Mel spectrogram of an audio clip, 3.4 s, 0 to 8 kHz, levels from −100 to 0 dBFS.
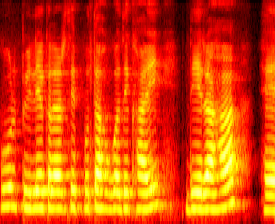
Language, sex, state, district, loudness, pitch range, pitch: Hindi, female, Uttar Pradesh, Jyotiba Phule Nagar, -16 LUFS, 220-245 Hz, 225 Hz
